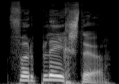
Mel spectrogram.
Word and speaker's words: verpleegster: And this time we will see how to pronounce verpleegster, or female nurse, or verpleger, male nurse. This is the way we say verpleegster, or verpleger, verpleegster, Verpleger. There is a light emphasis on the second syllable, Verpleegster, or Verpleger, Verpleegster, or Verpleger, Verpleegster, or Verpleger.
